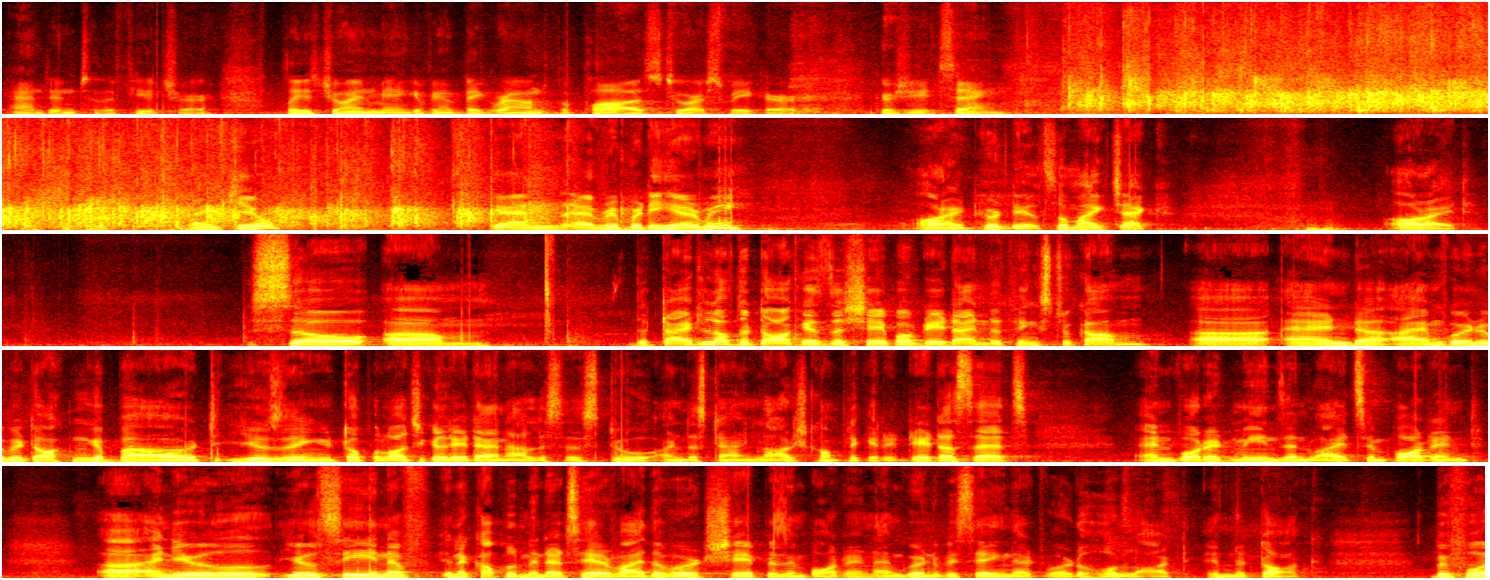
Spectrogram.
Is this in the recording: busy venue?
yes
